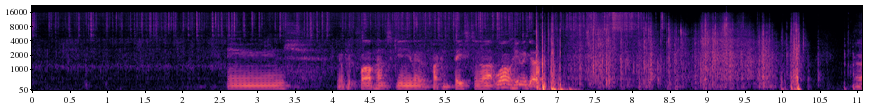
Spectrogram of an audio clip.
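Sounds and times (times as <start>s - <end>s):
rice pouring into a pot: 0.0s - 9.8s.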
